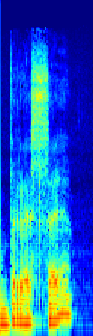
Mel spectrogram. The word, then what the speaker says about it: Bresse: Nadmořská výška vinohradů zasahuje až do 400 metrů a nalezneme je ponejvíce kolem toku řeky Ajny v takzvané tabulové části, tedy v rovinách Bresse, vyslovuj Bres, které jsou od nepaměti známí zemědělskou činností, vinohradnictvím, ale také výrobou prvotřídního sýra Bresse Bleu, vyslovuj Bres Blu.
